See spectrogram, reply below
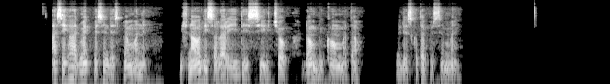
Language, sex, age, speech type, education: Nigerian Pidgin, male, 15-29, spontaneous, tertiary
